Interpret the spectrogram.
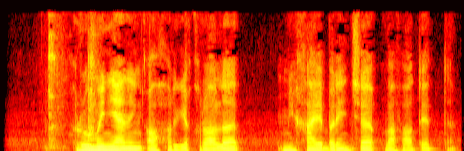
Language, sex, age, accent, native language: Uzbek, male, 19-29, Farg'ona, Uzbek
